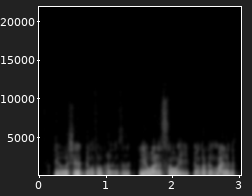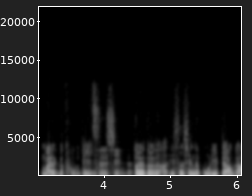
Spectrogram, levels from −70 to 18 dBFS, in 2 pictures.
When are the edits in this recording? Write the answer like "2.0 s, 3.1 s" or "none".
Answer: 1.4 s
